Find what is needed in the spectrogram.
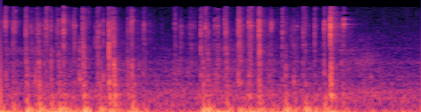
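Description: Fast typing on a computer keyboard, a quick run of key clicks that ends with a last sharper click about three and a half seconds in. A steady low hum runs underneath.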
